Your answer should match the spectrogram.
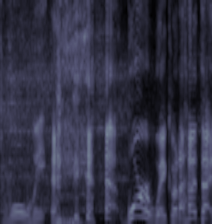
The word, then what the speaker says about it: Warwick: No, it's Warwick.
